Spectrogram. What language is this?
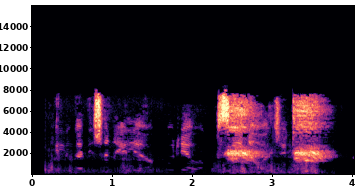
Swahili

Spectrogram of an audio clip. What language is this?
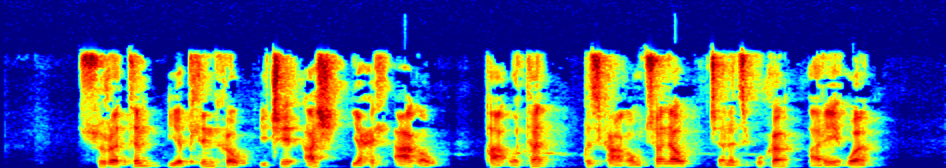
Adyghe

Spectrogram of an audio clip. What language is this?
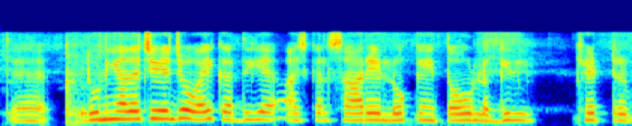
Dogri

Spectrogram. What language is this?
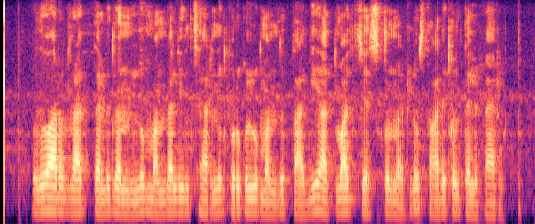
Telugu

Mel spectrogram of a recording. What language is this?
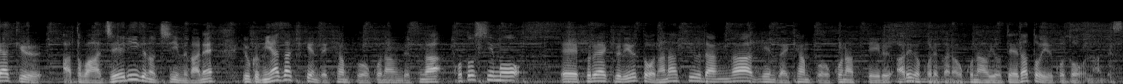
Japanese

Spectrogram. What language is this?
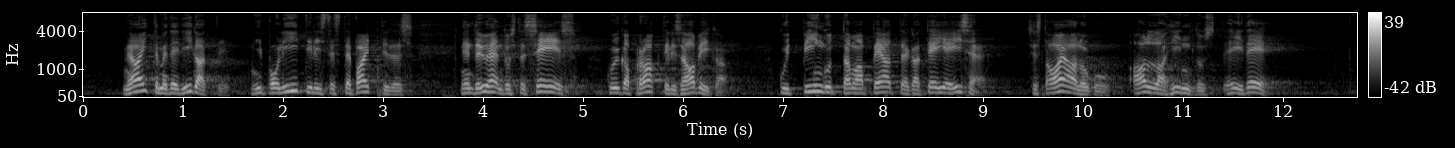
Estonian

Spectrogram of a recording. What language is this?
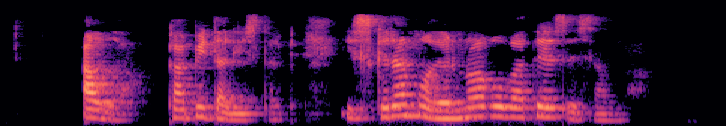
Basque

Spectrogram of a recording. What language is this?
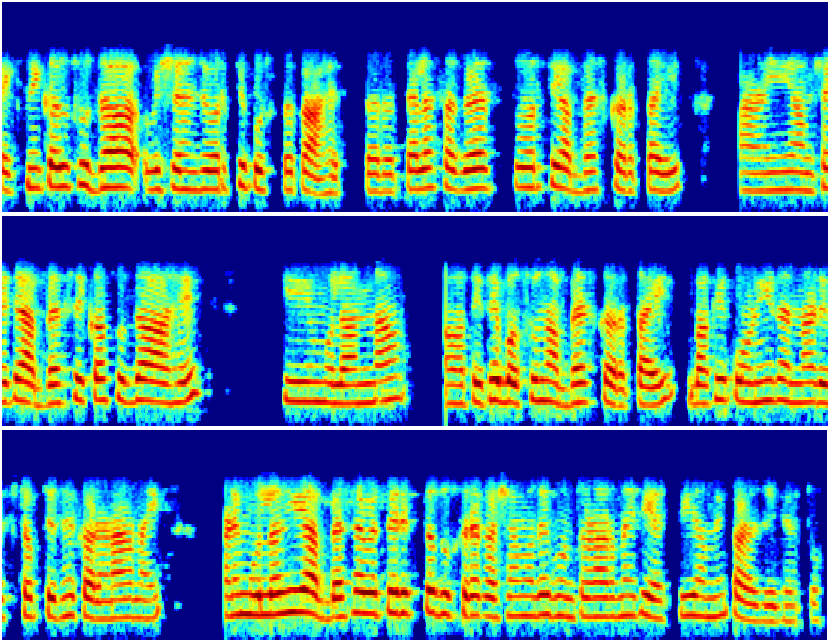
Marathi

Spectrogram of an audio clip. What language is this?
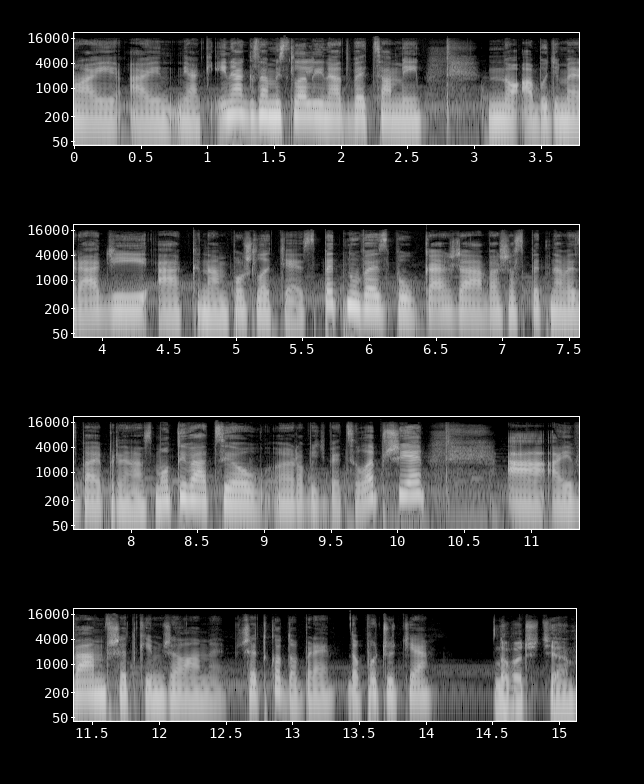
Slovak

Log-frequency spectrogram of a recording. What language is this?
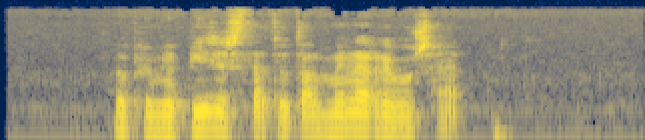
Catalan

